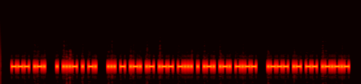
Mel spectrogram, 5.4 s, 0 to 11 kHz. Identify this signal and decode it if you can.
Morse code, heard as a keyed tone, about 50 wpm, 700 Hz. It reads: OR EVEN STRAWBERRY JAM.
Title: Pangram Challenge v2 - 50wpm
